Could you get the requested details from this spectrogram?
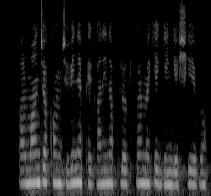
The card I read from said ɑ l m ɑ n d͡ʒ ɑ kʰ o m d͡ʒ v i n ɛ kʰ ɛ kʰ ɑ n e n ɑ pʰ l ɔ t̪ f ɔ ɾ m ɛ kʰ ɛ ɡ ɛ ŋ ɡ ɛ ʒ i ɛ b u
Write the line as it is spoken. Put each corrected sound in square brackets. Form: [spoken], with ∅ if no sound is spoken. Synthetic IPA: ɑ [ɾ] m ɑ n d͡ʒ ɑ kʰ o m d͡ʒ v i n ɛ [pʰ] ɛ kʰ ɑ n [i] n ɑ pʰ l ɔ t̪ f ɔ ɾ m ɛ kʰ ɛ ɡ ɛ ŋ ɡ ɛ [ʃ] i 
